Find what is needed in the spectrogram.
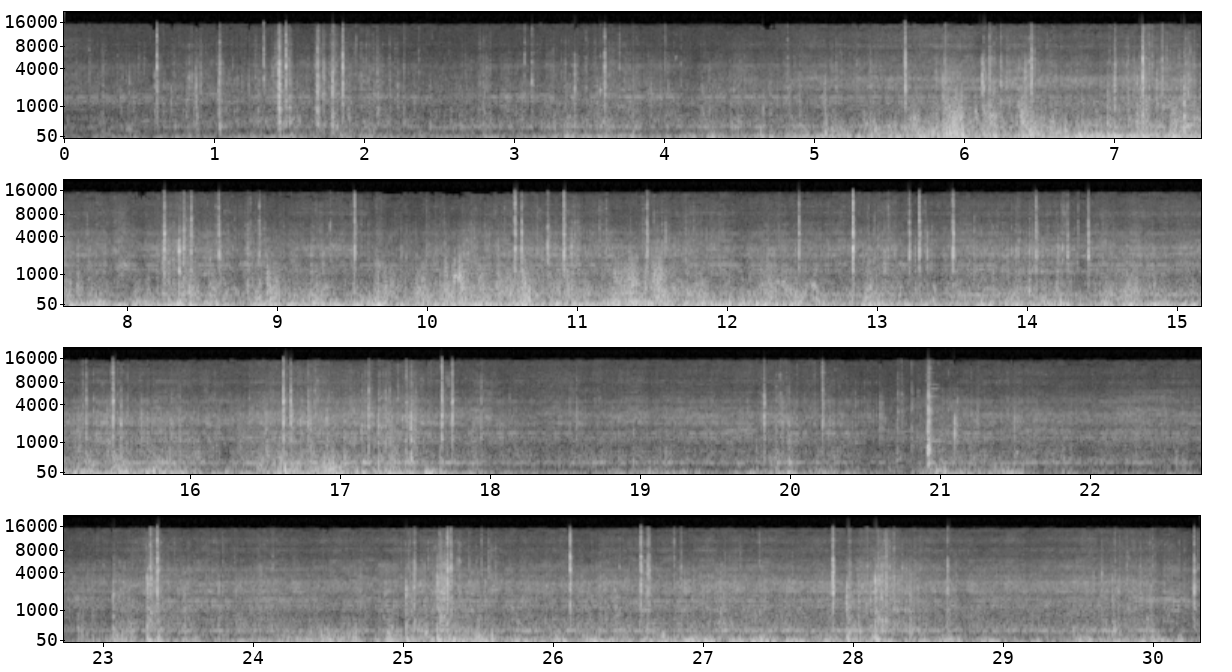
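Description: Mountain bike rolling over slickrock sandstone: a steady tyre rumble with frequent knocks and rattles from the bike, loudest in the middle stretch and easing for a few seconds past the midpoint. A faint steady hum runs underneath.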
